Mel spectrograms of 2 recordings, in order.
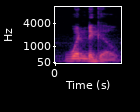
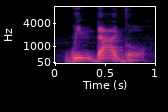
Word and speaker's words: Wendigo: Heck, even the original name, yeah, it is not pronounced Wendigo. It was derived of a similar word from the Anishinaabe people, that they pronounce it as Windago, which means solely for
